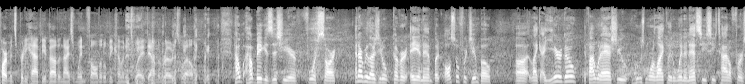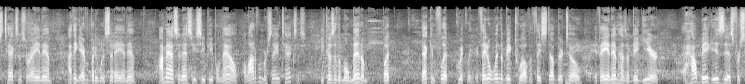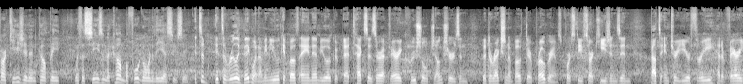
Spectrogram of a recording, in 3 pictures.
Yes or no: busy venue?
yes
